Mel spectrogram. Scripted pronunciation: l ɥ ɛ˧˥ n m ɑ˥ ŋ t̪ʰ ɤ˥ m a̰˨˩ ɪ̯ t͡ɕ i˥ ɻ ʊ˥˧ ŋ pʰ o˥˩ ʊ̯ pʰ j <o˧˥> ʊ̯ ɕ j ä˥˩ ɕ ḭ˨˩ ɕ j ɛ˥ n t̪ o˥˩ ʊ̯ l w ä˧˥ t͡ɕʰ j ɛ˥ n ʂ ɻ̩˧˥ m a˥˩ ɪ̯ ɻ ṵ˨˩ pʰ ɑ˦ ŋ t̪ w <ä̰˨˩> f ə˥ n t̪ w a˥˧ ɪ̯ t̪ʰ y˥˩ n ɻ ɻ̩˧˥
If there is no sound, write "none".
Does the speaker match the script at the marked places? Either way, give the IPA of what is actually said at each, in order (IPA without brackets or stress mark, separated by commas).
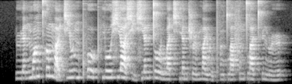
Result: o˥, ä˧˥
